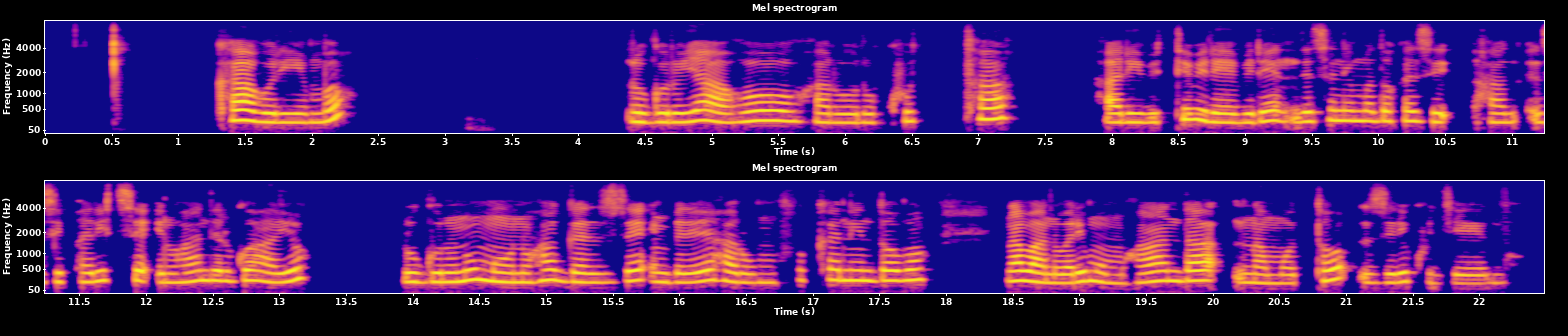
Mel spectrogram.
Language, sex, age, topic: Kinyarwanda, female, 18-24, government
